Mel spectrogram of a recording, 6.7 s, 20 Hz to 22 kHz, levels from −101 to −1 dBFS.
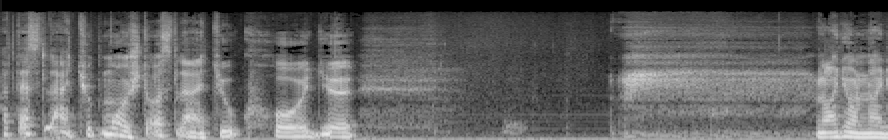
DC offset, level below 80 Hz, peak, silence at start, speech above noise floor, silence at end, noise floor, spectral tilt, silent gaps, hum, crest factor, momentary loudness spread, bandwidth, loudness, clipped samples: under 0.1%; -38 dBFS; -6 dBFS; 0 s; 21 dB; 0 s; -39 dBFS; -5 dB/octave; none; 50 Hz at -40 dBFS; 14 dB; 17 LU; 15.5 kHz; -19 LUFS; under 0.1%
